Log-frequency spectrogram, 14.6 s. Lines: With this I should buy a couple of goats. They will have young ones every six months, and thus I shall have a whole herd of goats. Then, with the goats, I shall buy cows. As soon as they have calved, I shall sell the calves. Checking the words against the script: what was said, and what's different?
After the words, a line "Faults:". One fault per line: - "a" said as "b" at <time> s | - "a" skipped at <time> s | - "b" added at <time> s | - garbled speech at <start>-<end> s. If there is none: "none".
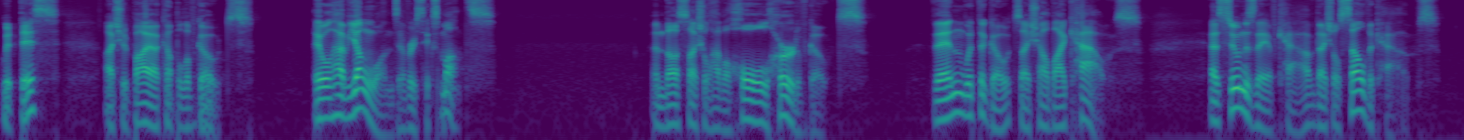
With this I should buy a couple of goats. They will have young ones every six months, and thus I shall have a whole herd of goats. Then, with the goats, I shall buy cows. As soon as they have calved, I shall sell the calves.
Faults:
none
